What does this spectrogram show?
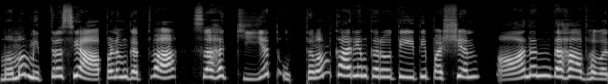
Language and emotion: Sanskrit, happy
